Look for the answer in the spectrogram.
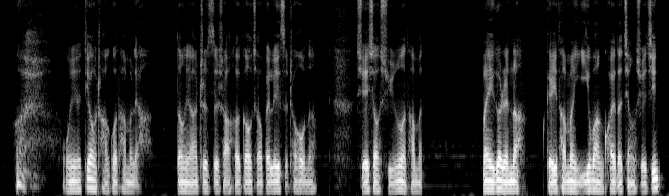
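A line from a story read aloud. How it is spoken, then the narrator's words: Dejected sighing. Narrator (Chinese): 对方唉声叹气的说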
